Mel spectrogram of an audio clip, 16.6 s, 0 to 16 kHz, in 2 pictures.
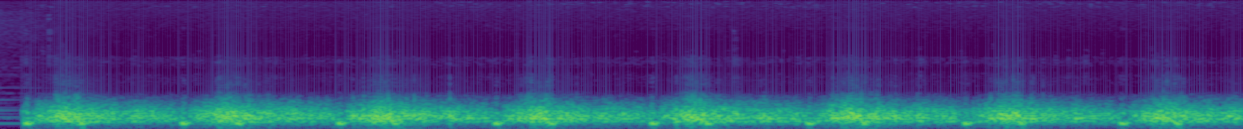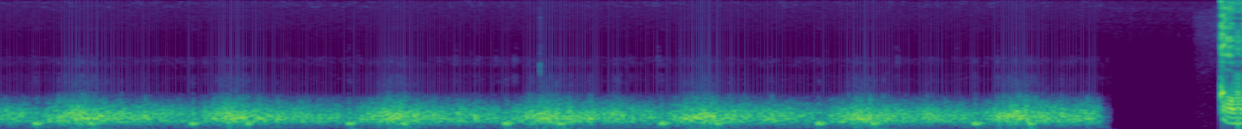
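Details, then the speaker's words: Pediatric congenital heart disease teaching audio: harsh, machinery-like continuous murmur through systole and diastole, about 58 beats a minute, swelling with each beat, peaking late systole; patent ductus arteriosus. "Esto genera un soplo continuo que empieza en la sístole y se extiende durante toda la diástole."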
